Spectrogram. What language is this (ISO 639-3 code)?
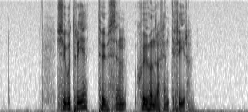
swe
